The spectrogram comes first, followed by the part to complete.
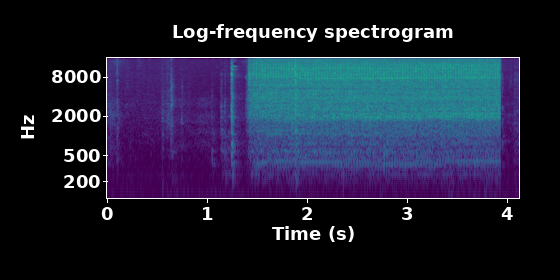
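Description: Handheld power tool running steadily for about two and a half seconds, starting about a second and a half in and cutting off sharply near the end, undoing a fastener on the truck engine's EGR pipe.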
